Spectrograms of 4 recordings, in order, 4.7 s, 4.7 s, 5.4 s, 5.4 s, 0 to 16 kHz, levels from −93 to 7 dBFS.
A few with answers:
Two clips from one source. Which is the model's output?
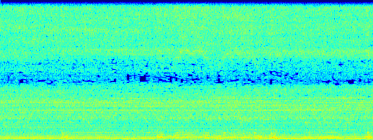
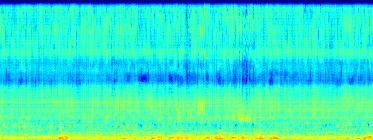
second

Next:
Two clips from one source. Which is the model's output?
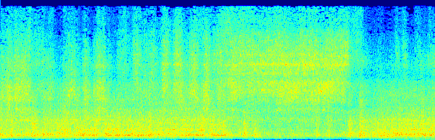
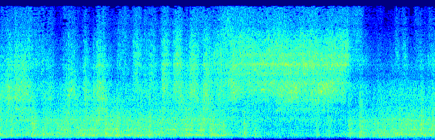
second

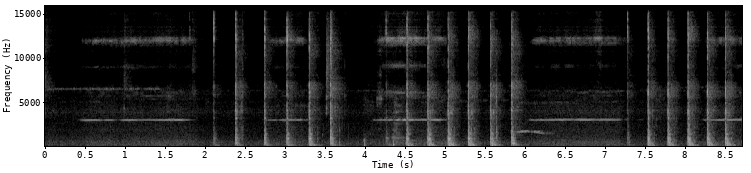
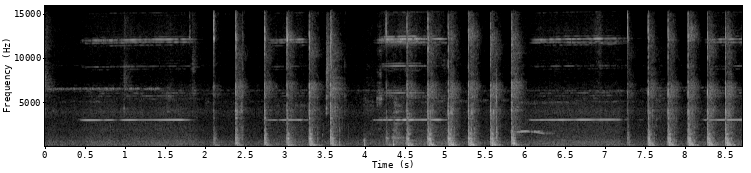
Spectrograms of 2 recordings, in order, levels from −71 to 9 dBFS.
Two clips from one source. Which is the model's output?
first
